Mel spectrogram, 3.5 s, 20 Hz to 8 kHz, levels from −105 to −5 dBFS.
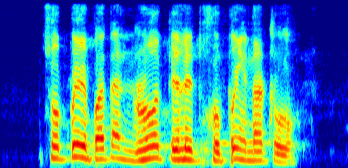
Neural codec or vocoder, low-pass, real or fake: codec, 24 kHz, 3 kbps, HILCodec; 7.2 kHz; fake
